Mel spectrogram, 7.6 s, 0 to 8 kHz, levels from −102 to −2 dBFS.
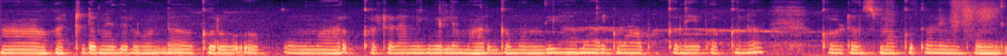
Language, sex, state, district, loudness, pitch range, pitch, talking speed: Telugu, female, Andhra Pradesh, Guntur, -17 LUFS, 175-185 Hz, 180 Hz, 95 wpm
